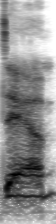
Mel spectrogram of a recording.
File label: Pathetic Damn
